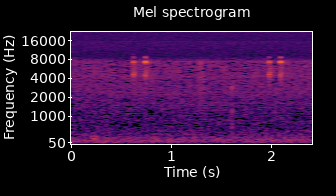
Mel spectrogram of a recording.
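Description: Near silence: faint room tone with a couple of soft computer mouse clicks, each a quick press-and-release pair.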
